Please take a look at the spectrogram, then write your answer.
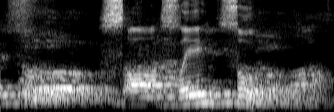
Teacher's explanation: সদ সিন এবং ঝা এই তিনটি হরফ একই জায়গা থেকে উচ্চারিত হয় বাকি সদটা মোটা হয়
